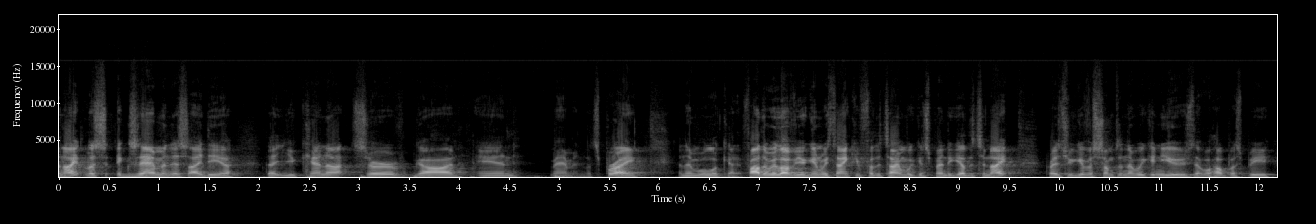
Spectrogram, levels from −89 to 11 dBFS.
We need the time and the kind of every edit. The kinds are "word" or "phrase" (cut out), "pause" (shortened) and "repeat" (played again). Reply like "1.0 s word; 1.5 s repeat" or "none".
none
